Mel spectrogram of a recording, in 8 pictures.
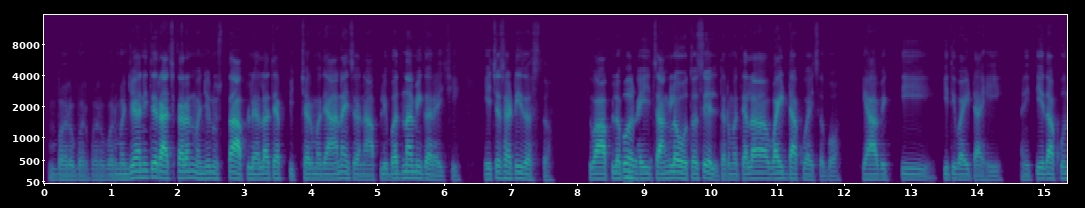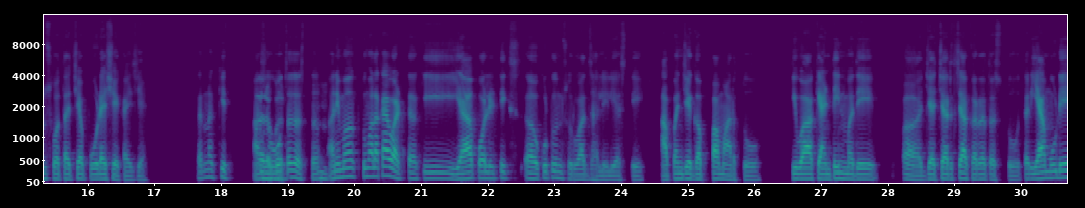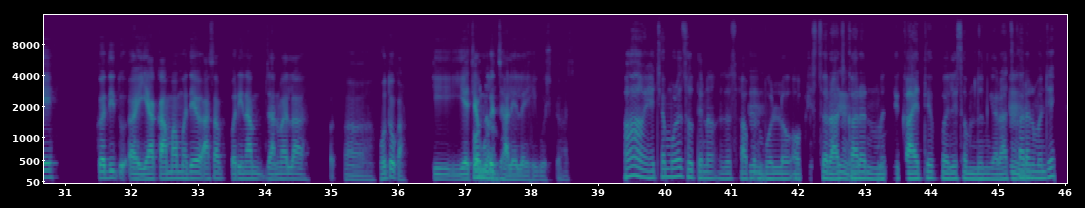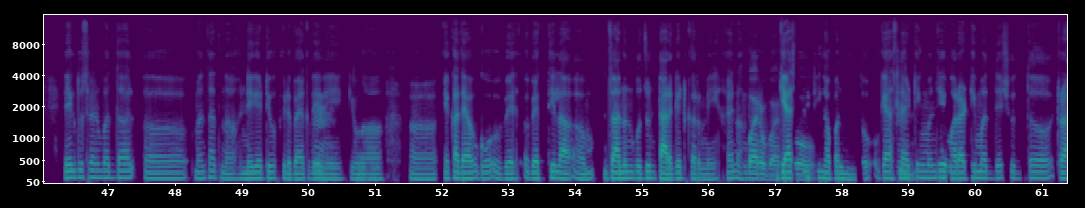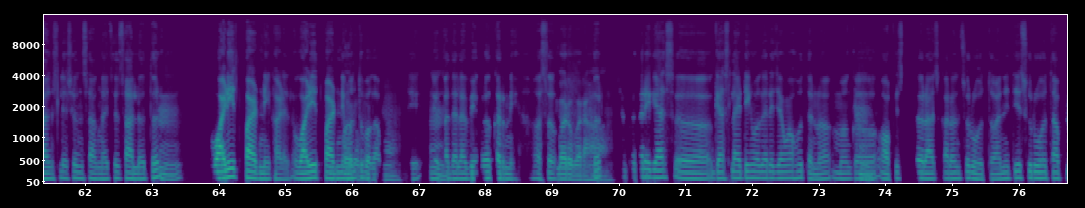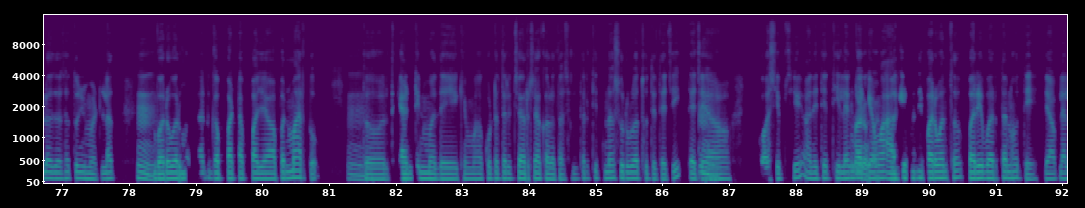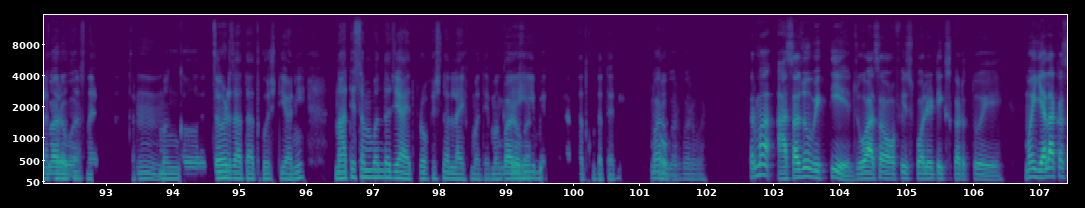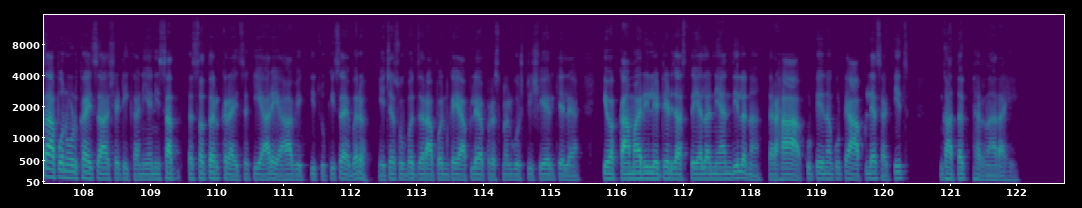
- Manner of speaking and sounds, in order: static; distorted speech; in English: "पॉलिटिक्स"; in English: "फीडबॅक"; tapping; in English: "प्रोफेशनल लाईफमध्ये"; in English: "पॉलिटिक्स"; in English: "शेअर"
- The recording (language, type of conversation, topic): Marathi, podcast, ऑफिसमधील राजकारण प्रभावीपणे कसे हाताळावे?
